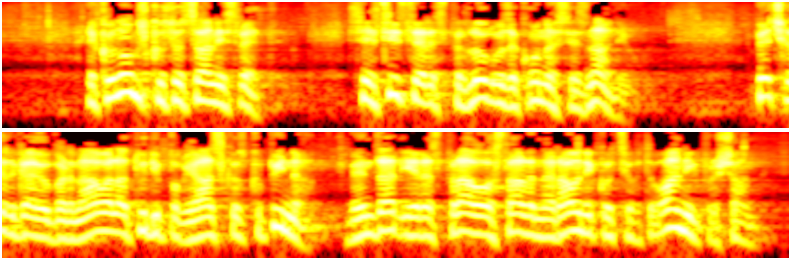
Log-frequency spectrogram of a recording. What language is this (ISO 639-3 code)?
slv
